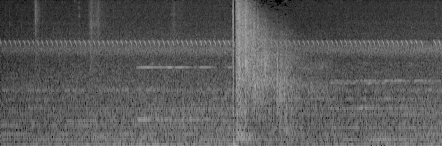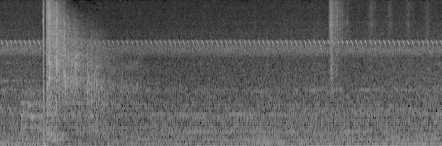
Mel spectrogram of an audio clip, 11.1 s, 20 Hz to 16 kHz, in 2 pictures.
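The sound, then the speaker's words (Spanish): Two gunshots ring out as a sound effect, each a sharp loud crack with a trailing decay, spaced about three seconds apart over a steady background hum. “Le disparó a Gunnarsson 2 veces en la cabeza y luego comenzó a ocultar su crimen.”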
